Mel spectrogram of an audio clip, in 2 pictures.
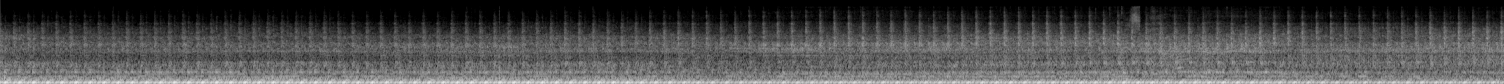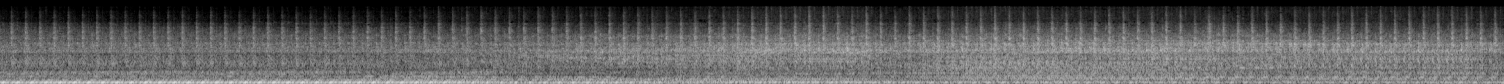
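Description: Ford 7.3L IDI V8 diesel idling steadily, heard at the tailpipe, with the engine knock the owner is chasing. About two-thirds of the way in the deep exhaust rumble drops away, leaving a thinner, higher engine clatter.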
